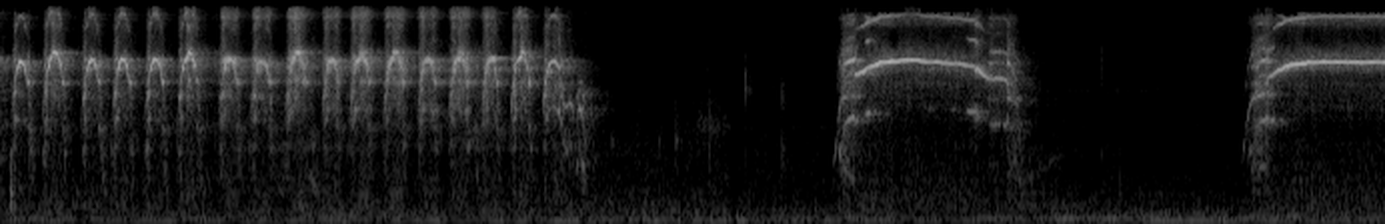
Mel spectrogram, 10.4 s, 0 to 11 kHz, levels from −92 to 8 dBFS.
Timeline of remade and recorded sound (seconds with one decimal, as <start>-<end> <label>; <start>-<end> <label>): 0.0-1.6 recorded; 1.6-3.7 remade; 3.7-10.4 recorded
